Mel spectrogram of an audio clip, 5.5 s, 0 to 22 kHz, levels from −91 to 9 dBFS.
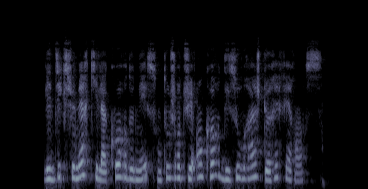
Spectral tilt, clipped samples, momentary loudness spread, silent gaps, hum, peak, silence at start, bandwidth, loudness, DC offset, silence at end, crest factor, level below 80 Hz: -4 dB/octave; under 0.1%; 10 LU; none; none; -22 dBFS; 0.65 s; 9.6 kHz; -38 LUFS; under 0.1%; 0.75 s; 18 dB; -78 dBFS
